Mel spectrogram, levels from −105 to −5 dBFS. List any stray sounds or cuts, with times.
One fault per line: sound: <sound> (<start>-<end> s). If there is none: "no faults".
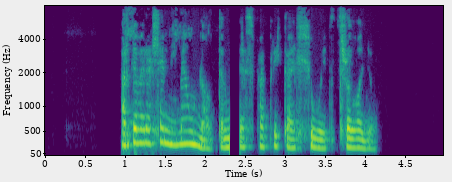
sound: dropout (2.3-2.4 s)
